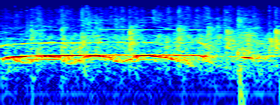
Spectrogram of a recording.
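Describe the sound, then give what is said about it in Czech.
An evening crowd claps steadily in praise to God for a couple of seconds, a dense patter of many hands, with a sustained musical tone humming underneath throughout. “Takže pojďme taky zatleskat Bohu dneska večer.”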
